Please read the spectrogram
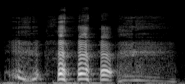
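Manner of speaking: high, loud burst of real laughter. Real, not acted. Podcaster laughing at own failed impression, loud and high. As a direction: crack up in a high cackling laugh.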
